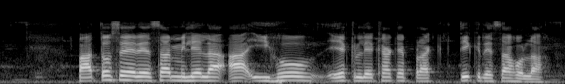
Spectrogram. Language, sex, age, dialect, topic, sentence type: Bhojpuri, male, 18-24, Southern / Standard, agriculture, statement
